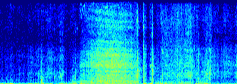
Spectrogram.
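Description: Paper rustles as a man handles a wallet and papers.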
